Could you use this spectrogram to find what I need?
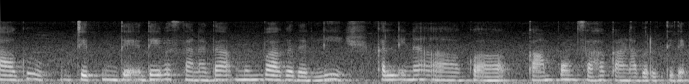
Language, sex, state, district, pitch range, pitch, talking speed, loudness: Kannada, female, Karnataka, Shimoga, 190-215 Hz, 210 Hz, 95 wpm, -15 LUFS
